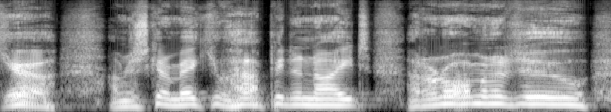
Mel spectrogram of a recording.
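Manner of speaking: words pushed through a clenched jaw. Retelling how a stressed man answers his wife's hug: imitating someone talking through gritted teeth. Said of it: "grinding his teeth and he's just like".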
